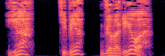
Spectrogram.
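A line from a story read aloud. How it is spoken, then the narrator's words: Breathless gasp. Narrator (Russian): выдохнула Гермиона, держась обеими руками за грудь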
